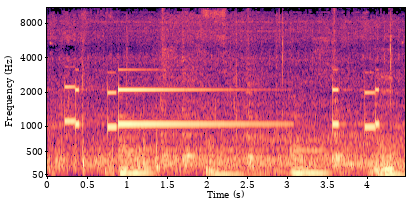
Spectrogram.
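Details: Electronic music with steady, sustained beeping tones over a low rumble, and no bark or other animal voice.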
